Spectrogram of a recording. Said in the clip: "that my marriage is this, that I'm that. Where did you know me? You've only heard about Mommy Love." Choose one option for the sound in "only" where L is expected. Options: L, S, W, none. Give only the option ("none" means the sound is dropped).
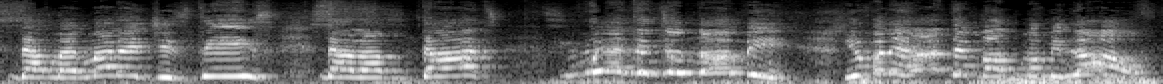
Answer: none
